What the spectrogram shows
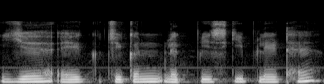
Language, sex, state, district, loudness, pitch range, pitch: Hindi, male, Karnataka, Bangalore, -16 LUFS, 115-130 Hz, 120 Hz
